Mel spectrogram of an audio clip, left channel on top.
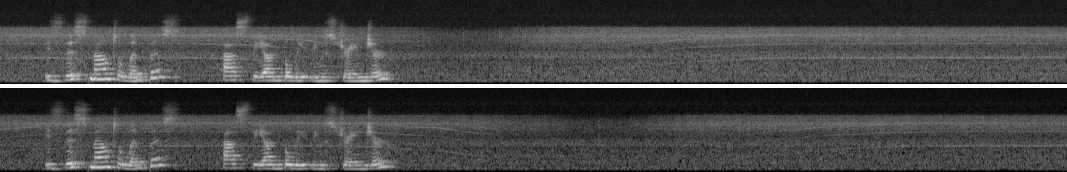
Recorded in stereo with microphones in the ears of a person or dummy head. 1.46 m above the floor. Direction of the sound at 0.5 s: Centre (ahead or behind).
